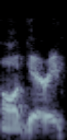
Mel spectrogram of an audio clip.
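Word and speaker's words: Augeri: and it's with um i think you pronounce it steve all gary but i'm not exactly sure it could be all jerry i believe it's our gary with a hard g yeah yeah so this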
